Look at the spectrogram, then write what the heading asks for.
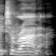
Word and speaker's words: Toronto: ontario yeah and and can i teach you how to say toronto correctly if you're from toronto how you say it okay so you sound canadian toronto toronto toronto yeah i'll see you tarana i liked it yeah you did it right yeah born in toronto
